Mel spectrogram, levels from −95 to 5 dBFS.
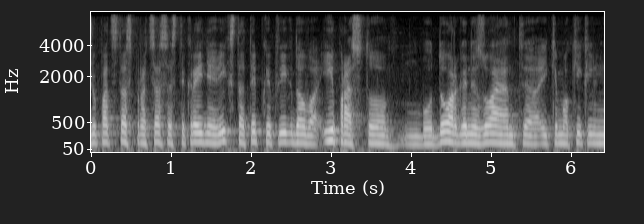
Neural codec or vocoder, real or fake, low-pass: none; real; 7.2 kHz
